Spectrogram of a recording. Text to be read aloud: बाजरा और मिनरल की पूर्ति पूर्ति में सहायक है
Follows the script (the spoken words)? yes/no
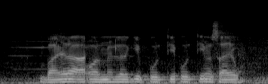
yes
